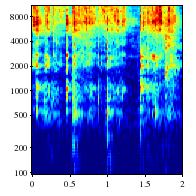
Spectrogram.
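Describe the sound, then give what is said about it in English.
A pastry cutter mixing salt into flour: a few scraping strokes with light metallic clinks in an uneven rhythm, soft and close. “I'm just going to use my pastry cutter here just to give it a mix, to incorporate it all around.”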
